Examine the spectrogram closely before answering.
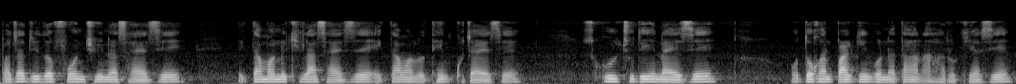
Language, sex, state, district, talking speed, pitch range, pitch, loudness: Nagamese, male, Nagaland, Dimapur, 170 wpm, 105-120 Hz, 115 Hz, -19 LUFS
